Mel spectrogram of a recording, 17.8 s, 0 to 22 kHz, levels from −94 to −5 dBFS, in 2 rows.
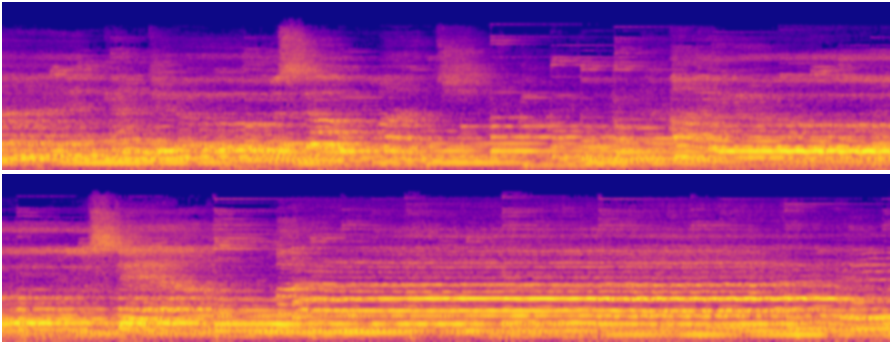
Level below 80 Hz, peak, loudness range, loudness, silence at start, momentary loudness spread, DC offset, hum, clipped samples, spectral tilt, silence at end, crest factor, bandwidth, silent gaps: -42 dBFS; 0 dBFS; 7 LU; -13 LUFS; 0 s; 8 LU; under 0.1%; none; under 0.1%; -7 dB/octave; 0 s; 12 dB; 12 kHz; none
